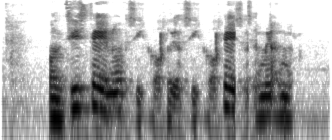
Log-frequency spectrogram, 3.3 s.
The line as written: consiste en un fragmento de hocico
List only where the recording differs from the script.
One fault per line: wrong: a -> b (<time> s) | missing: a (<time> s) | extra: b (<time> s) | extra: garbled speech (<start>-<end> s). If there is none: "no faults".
wrong: fragmento -> hocico (1.2 s)
extra: garbled speech (2.2-2.9 s)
